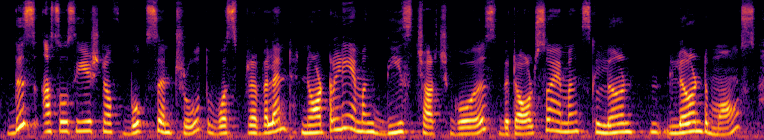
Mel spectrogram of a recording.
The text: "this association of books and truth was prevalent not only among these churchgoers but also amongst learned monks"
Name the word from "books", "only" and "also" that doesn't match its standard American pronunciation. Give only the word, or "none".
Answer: only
